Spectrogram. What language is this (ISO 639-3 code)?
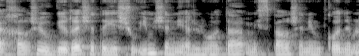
heb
